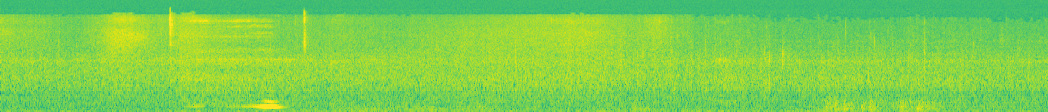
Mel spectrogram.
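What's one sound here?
Fingers brush and rustle softly close to a microphone.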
